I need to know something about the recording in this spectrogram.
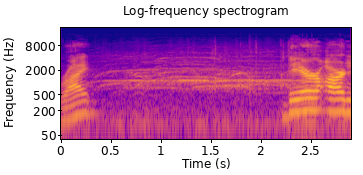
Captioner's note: cheers and applause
